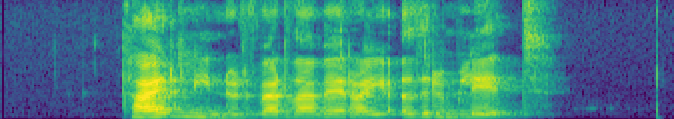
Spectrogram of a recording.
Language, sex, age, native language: Icelandic, female, 40-49, Icelandic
